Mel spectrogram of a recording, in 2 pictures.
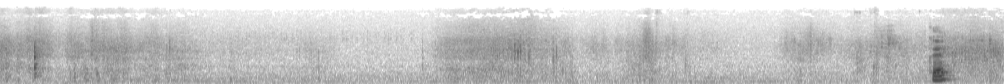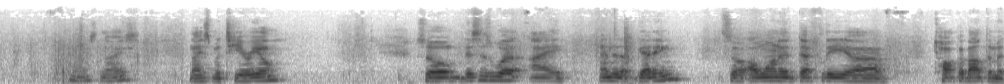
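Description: Fabric rustles as hands handle a pair of mesh shorts.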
